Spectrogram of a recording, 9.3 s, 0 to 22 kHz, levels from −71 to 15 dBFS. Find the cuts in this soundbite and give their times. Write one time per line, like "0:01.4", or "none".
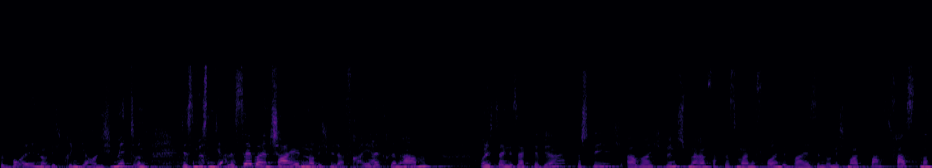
0:07.9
